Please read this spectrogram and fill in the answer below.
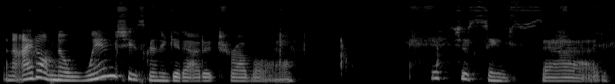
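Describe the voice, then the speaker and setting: Slow-paced woman reading a children's story. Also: fairly low pitch, vocal fry, a little hiss or hum. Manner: expressive, asks listeners questions. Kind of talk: children's read-aloud narration with asides.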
